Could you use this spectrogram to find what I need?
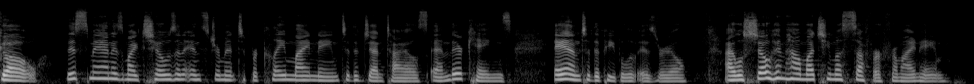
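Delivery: ordinary talk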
